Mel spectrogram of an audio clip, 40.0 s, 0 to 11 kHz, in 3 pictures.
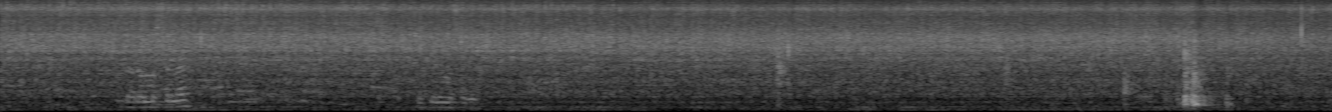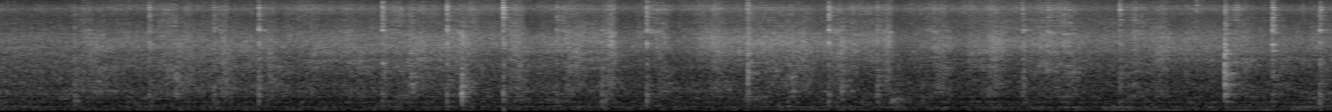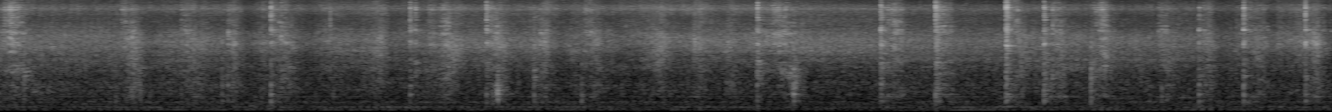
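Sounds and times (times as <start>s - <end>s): curry sizzling in a pan: 0.0s - 39.9s
spatula scraping a pan: 14.0s - 39.9s.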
